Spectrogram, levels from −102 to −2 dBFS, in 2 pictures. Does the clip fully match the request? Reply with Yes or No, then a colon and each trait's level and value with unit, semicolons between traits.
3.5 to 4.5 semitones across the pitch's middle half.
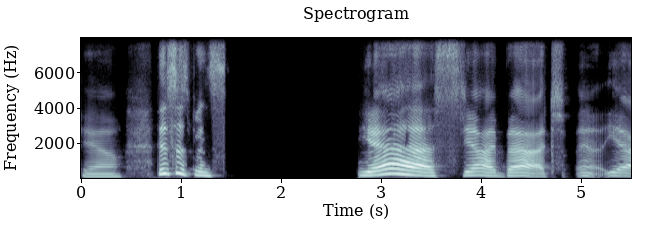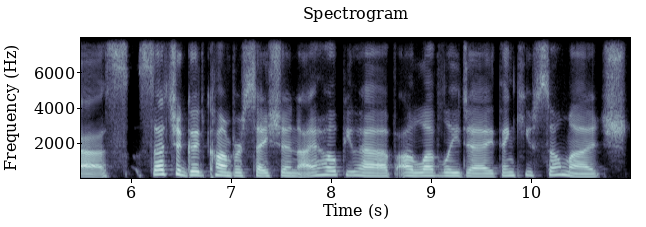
Yes: average, 3.8 semitones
